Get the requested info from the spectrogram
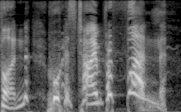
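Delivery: manic, very high, drawn-out, swooping outburst. Retelling a scene from the episode, quoting Binky: Binky's manic obsessed voice. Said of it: "I love his obsessed voice".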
